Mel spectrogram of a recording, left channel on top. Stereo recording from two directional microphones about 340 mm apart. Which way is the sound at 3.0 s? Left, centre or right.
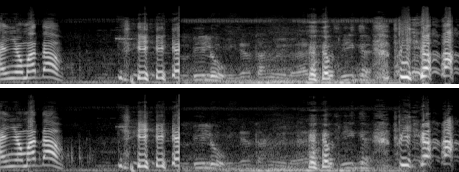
Centre.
